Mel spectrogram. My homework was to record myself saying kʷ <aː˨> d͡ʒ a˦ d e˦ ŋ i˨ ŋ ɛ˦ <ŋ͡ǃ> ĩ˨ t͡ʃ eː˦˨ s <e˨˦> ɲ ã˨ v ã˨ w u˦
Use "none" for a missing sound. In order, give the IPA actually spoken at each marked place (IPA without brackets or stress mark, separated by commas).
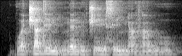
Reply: a˨, ŋ, e˨˦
